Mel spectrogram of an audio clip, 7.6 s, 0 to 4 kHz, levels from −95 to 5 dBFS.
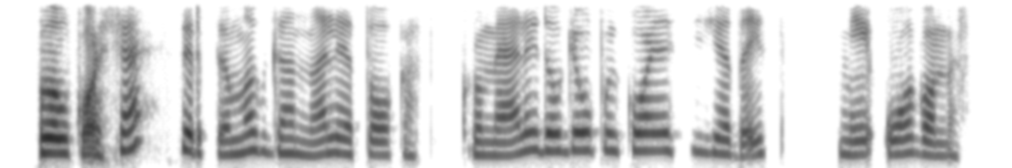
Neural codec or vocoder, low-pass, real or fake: codec, 16 kHz, 4 kbps, X-Codec, HuBERT features, trained on balanced general audio; 3.6 kHz; fake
